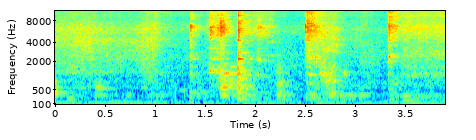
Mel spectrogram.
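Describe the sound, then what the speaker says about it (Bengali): Chicken being stir-fried in a pan with kasuri methi for masala chicken: a continuous sizzle under repeated scraping and clacking of a spatula against the pan, with several sharp stirring strokes. "কাসুরি মেথিটা দিয়ে আমি আবার চিকেনটাকে ভালোভাবে কষিয়ে নেব।"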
